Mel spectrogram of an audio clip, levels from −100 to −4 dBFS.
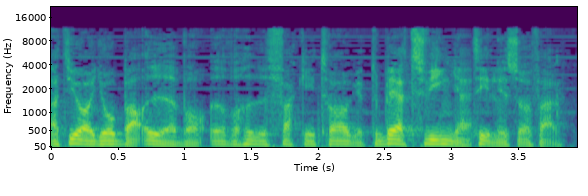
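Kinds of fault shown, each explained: USB whine: Current drawn by the USB bus in 1 ms frames leaks into the audio through the power or ground path, producing a fixed-pitch whine. Here it runs through the whole clip as a tone on a 1 kHz fundamental with a series of harmonics, the strongest sitting at 5 kHz. It lies around 35 dB below the speech, so it is most noticeable in pauses, where the steady high whistle is exposed.
Low-delay AAC compression: The speech has a rough, grainy texture throughout, with noise filling the gaps between voice harmonics and a thin, somewhat artificial top end. This points to the likely cause being AAC-ELD, the low-delay AAC used for calls. Its short frames resolve pitch harmonics poorly and spend bits inefficiently, and the degree of damage fits a rate around 32 kbps. The coding damage is plainly audible across the entire clip.
AAC frame loss with concealment: When coded frames go missing, the decoder fills the gap by extrapolating from the last good spectrum, which produces a smeared, noisy patch instead of clean audio. 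Here this happens from 3.09 to 3.19 s, with about 60 ms of audio replaced, which fits roughly three lost frames. The gap is short enough that concealment covers it without fading to silence, so it is heard as a brief blurred, phasey smudge in the speech.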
